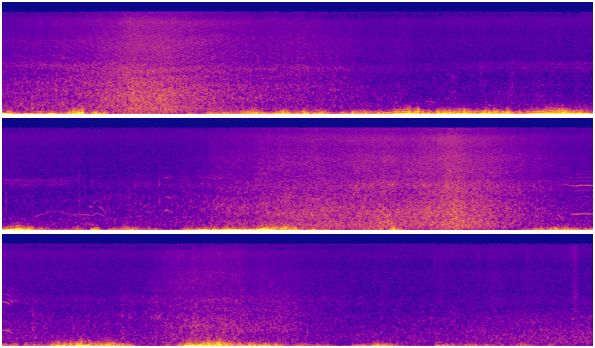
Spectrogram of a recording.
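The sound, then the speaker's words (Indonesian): Waves wash ashore in a steady series of surging swells, each one building into a low, rumbling roar and then easing back. A windy hiss runs beneath the surf throughout. “Mantep nih dengan suara airnya nih, makin jelas nih suara air.”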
